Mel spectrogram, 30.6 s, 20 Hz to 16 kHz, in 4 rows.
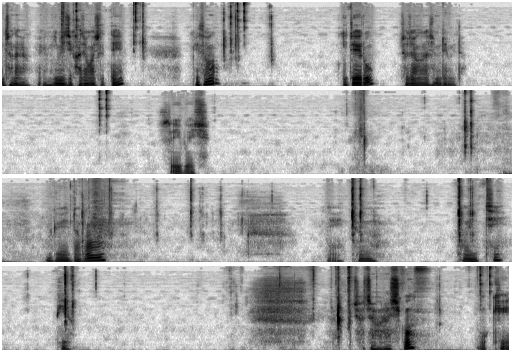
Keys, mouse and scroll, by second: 1.3 space, 1.9 space, 2.0 space, 2.1 space, 3.7 z, 3.9 alt+click, 14.7 F9, 20.7 2, 22.3 p, 28.1 Return.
